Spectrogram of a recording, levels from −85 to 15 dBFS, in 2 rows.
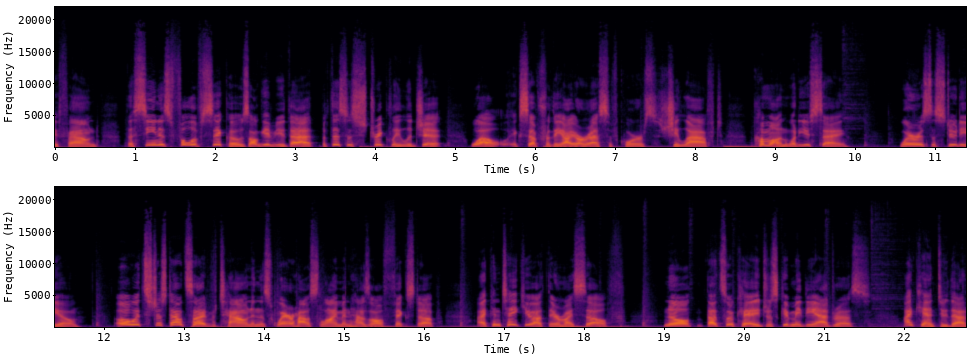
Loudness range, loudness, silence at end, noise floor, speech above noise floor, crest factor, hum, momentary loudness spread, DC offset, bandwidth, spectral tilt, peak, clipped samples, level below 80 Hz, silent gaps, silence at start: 2 LU; -22 LUFS; 0 s; -55 dBFS; 33 dB; 20 dB; none; 8 LU; under 0.1%; 18 kHz; -3.5 dB/octave; -2 dBFS; under 0.1%; -58 dBFS; none; 0 s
